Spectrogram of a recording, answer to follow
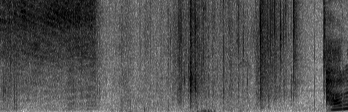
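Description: A high, steady hiss that stops abruptly about a second in, followed by quiet with a few faint scattered clicks.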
